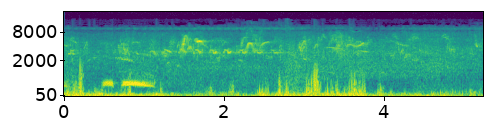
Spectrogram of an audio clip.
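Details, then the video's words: Spotted dove kept in a cage as a decoy for wild doves at Song Phi Nong gives a single brief two-part coo early on, then busy clicking, tapping and rustling dominate, with faint higher bird chirps behind. "ต่อนกเขาใหญ่ EP302ลุ้นนกป่าที่สองพี่น้อง"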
